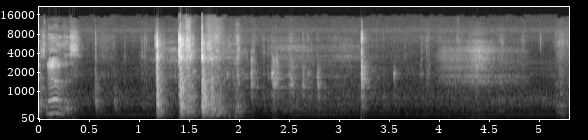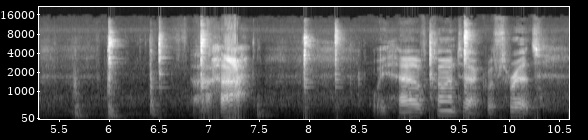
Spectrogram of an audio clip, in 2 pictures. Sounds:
Speech

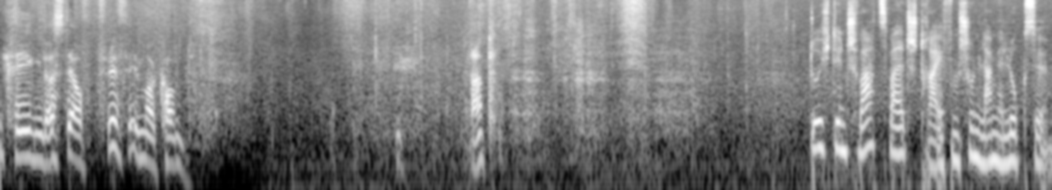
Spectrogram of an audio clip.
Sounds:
Speech

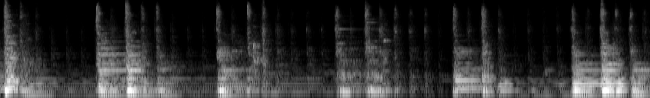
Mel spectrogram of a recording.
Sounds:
Music

